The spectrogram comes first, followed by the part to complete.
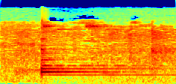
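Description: Background music: a single ringing chord struck about half a second in, fading slowly over a steady hiss.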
